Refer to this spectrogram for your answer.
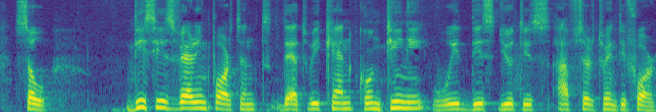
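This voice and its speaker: Against a silent background on a very clean recording, a man speaks with a non-native accent. His fairly high voice keeps fairly even intonation at a fairly slow pace. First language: not English. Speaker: ceramic industry representative. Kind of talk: panel discussion. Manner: halting.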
